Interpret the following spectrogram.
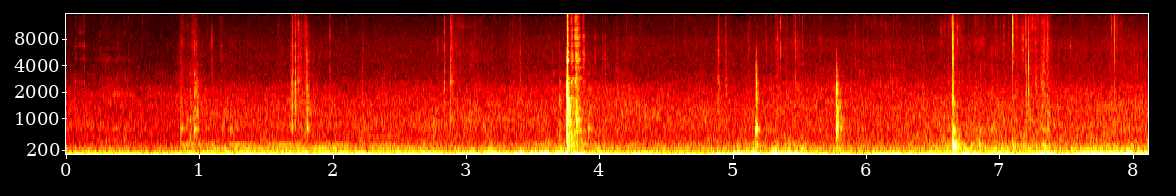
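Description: A scattering of sharp clicks and taps, about eight in all and loudest a little before four seconds in, as a fish and a fillet knife are handled on a plastic fish-cleaning board and wooden table, over a steady low rumble.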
